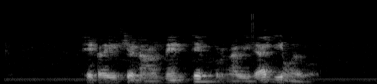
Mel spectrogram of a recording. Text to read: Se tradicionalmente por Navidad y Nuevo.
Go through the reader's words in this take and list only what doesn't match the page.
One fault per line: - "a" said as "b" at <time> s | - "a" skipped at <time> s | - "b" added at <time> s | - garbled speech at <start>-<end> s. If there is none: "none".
none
